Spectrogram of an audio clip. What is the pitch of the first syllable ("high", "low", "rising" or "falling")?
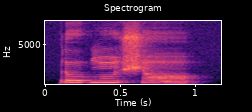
high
